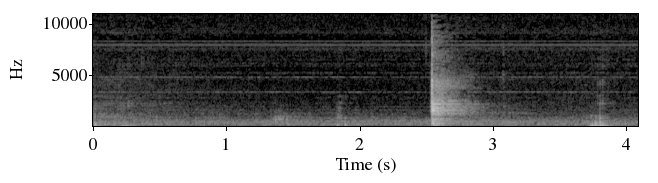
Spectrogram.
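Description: Lock picking in a challenge lock's keyway with a hook pick under tension: mostly faint, with one sharp metallic click a little past halfway.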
